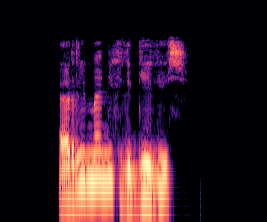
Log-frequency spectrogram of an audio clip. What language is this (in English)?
Kabyle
